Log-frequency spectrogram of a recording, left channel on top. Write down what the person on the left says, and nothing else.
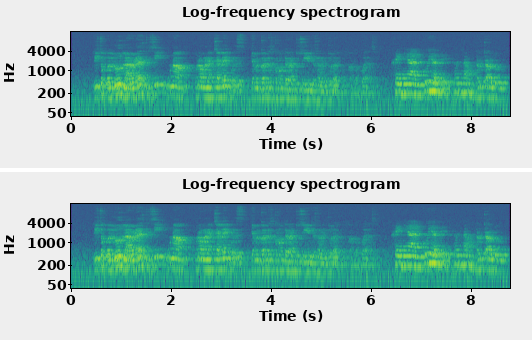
Listo, pues Luz, la verdad es que sí, una, una buena charla y pues ya me cuentas cómo te va en tus siguientes aventuras, pues cuando puedas.
Chau, chau, Lu.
